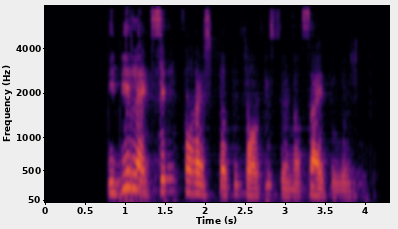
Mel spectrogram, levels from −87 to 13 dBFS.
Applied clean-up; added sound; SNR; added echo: neural mask model DeepFilterNet 3.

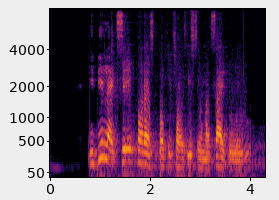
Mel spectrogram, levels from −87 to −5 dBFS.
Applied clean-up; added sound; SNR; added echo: neural separator model SepFormer DNS4.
